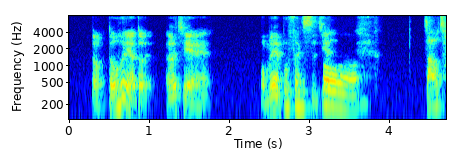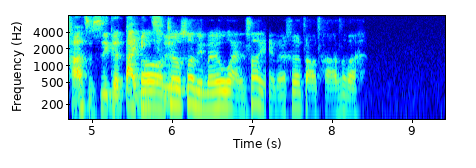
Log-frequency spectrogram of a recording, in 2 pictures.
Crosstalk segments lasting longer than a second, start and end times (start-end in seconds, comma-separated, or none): none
